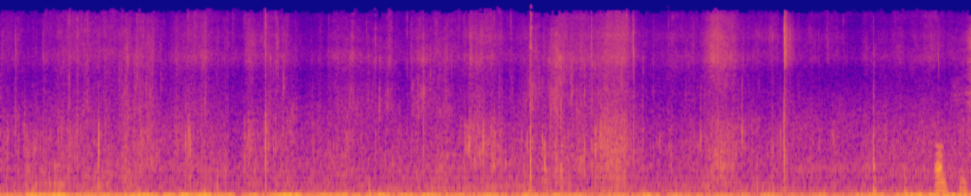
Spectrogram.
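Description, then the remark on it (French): Footsteps walk through a forest in the Ariège with many ash trees, a steady series of crunching, rustling steps on the ground, set against a constant hiss of outdoor ambience. “Alors justement, je vais marcher devant toi.”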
